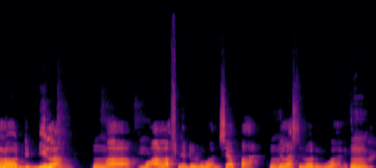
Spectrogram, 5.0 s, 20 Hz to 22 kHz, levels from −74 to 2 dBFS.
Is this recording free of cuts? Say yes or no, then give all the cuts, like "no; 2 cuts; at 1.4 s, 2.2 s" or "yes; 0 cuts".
yes; 0 cuts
